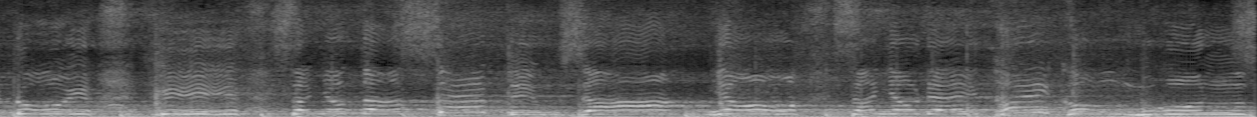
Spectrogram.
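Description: A woman singing a slow pop ballad into a microphone over a live band backing, holding long notes with a wavering vibrato.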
